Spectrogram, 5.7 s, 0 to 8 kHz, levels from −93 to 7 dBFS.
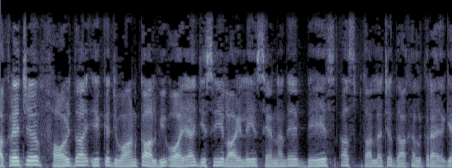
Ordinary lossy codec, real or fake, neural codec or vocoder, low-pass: none; real; none; 7.2 kHz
